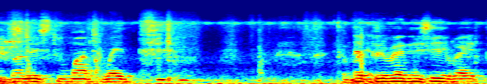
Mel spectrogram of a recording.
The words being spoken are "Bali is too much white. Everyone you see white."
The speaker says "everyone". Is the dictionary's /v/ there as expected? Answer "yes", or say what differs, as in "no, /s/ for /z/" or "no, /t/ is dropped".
no, /v/ is dropped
